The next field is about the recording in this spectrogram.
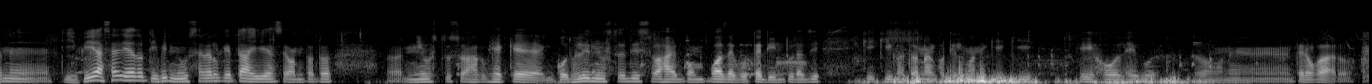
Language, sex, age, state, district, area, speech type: Assamese, male, 45-60, Assam, Kamrup Metropolitan, urban, spontaneous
